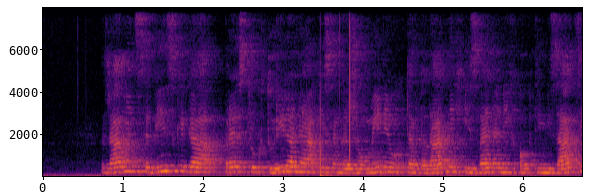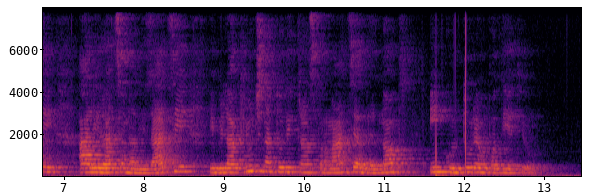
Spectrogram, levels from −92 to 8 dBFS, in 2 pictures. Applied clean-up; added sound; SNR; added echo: none; Crackle; 17 dB; reverberation time 0.9 s.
